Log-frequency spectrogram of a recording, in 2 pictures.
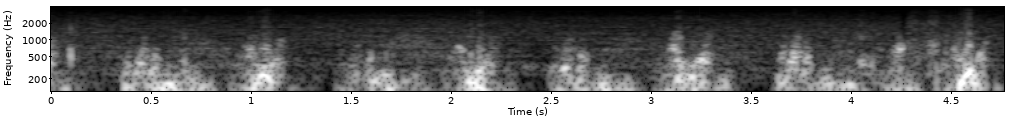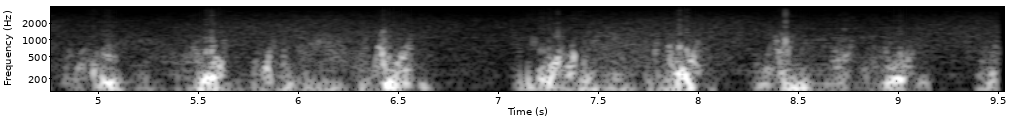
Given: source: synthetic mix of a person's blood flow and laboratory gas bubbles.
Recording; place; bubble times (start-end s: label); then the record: Doppler ultrasound of blood flow; precordium
0.09-0.16 s: bubbles
0.67-0.76 s: bubbles
4.06-4.17 s: bubbles
4.25-4.47 s: bubbles
4.97-5.04 s: bubbles
5.59-5.69 s: bubbles
7.10-7.35 s: bubbles
7.44-7.49 s: bubbles
8.38-8.52 s: bubbles
8.68-8.80 s: bubbles
From the record:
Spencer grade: 2 (many but less than half of the cardiac periods contain bubble signals, singularly or in groups); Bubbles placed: only in the low amplitude regions of the cardiac cycle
